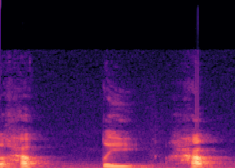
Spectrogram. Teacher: tidak ada aliran suara di sana karena qaf tidak bisa mengeluarkan aliran suara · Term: syiddah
